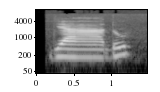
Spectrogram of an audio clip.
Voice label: "yaado", moore; cemetery

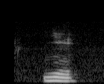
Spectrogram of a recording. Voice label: "yẽ", Mooré; produce (as: a tuber

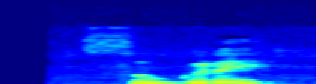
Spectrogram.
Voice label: "sʋgre", moore

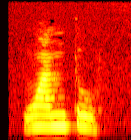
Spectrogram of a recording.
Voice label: "wãn to", Mooré

